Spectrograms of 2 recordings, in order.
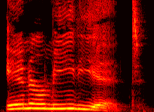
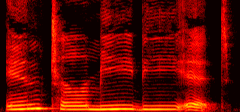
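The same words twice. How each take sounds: First: "Intermediate" as inner-MEE-diate, loud, no T; dropped T. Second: "Intermediate" slowly with a clear T in "inter"; pronounced T. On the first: Teacher modelling everyday pronunciation, silent T. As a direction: drop the T from "Intermediate". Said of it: "The T just disappears". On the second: Teacher showing the careful form, pronounced T. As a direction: sound out every syllable of "Intermediate", T included. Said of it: "I'm gonna pronounce that T". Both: Shown as a demonstration.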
